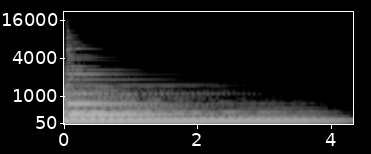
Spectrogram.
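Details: A single sustained guitar chord rings out and slowly decays, with no animal sounds.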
